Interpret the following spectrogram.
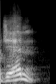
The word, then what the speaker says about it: denn: Okay, so then from there, Krokodil comes to the question, wo denn? Wo denn? This den is like then in English, okay?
